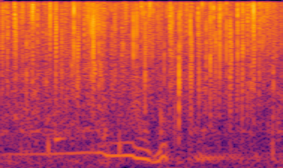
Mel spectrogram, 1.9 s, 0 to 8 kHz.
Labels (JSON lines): {"label": "biophony, cascading saw", "recorder": "SoundTrap 600 or HydroMoth"}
